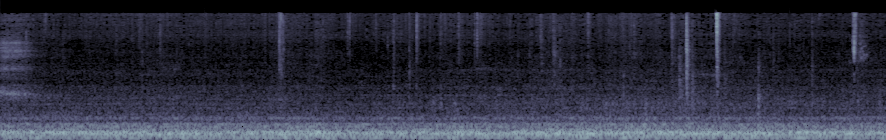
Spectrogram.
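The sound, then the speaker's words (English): A car driving, heard as a steady low engine and road rumble that runs unbroken and fairly loud for the whole stretch, with no voices. “I'm driving.”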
